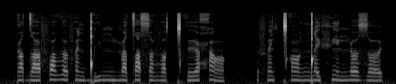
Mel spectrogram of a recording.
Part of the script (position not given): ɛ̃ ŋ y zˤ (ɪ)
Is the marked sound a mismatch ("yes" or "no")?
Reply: yes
